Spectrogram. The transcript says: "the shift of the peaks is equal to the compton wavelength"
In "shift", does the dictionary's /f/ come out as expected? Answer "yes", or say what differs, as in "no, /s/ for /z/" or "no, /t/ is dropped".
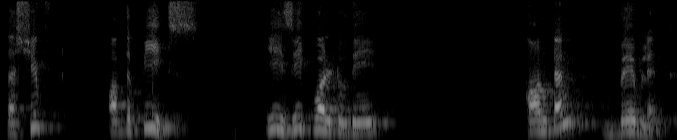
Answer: yes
